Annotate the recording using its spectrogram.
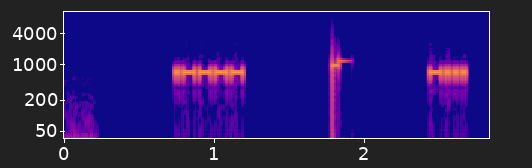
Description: Morse code, heard as a keyed tone, about 44 wpm, 700 Hz. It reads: 1 B
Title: Single Letter-Number - Rapid-Fire 45wpm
